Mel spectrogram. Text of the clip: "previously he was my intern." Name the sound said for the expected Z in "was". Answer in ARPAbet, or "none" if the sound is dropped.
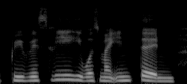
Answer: S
